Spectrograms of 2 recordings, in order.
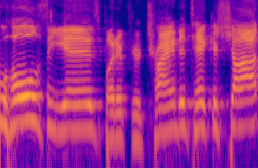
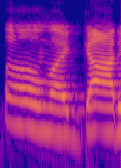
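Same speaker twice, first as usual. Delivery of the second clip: ordinary talk, nothing marked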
